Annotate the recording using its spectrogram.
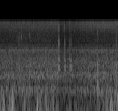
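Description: Honeybees buzzing in a steady hum around a freshly restacked hive, with a few quick clicks just past the middle.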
